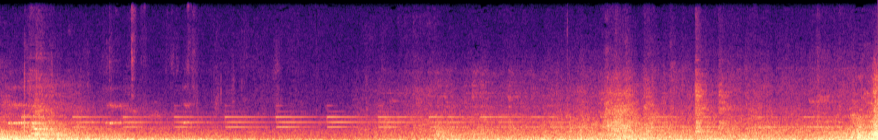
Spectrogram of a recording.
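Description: Empty covered hopper grain cars rolling past, their steel wheels rumbling on the rails with a faint thin high squeal in the first few seconds and louder clattering near the end.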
